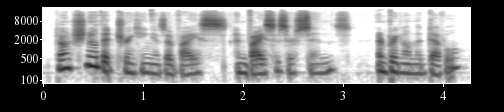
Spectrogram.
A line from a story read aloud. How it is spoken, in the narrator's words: Bo chuckled quietly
